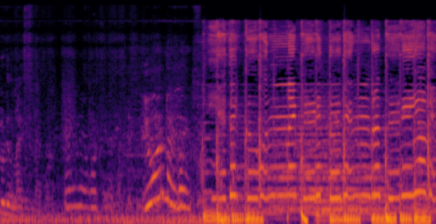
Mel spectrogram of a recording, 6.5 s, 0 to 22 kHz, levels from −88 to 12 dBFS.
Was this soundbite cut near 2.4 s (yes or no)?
no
